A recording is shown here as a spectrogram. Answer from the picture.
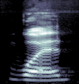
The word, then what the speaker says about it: Wood: Wood.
